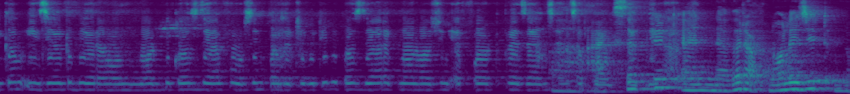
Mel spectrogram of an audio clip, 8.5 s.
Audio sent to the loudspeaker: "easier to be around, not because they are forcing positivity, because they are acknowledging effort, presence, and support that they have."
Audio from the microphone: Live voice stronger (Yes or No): Yes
